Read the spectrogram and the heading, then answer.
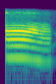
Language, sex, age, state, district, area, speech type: Nepali, female, 18-30, West Bengal, Jalpaiguri, urban, conversation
